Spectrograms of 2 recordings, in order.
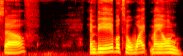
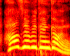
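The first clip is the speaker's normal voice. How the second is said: asking Tim; 14 semitones higher, 3 dB louder than usual. Retold or imitated. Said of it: "I have to pull information".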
